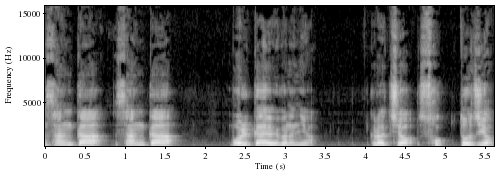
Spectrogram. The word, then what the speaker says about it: 参加: 앞에게 참자라 이게 참가하는 발음은 상가 상가 뭘까요?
